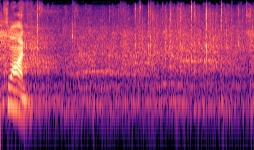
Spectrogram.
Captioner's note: applause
